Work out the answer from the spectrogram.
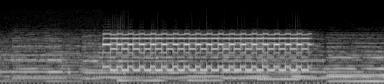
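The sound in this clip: A telephone rings with a single warbling electronic trill lasting about two seconds, loud over steady low musical tones that continue before and after it.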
